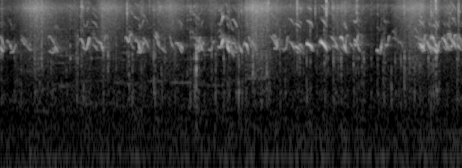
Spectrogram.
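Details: Chickens chirping in a dense, overlapping chorus of short, high, slurred peeps, many birds calling at once in quick irregular succession, with a steady low background hum.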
